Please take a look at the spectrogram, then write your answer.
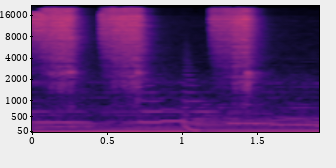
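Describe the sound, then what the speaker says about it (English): A makeup setting spray releasing a continuous fine mist in two long hissing bursts, close and fairly loud, with a low hum underneath and no talking. "I like setting sprays that spray like that, just a continuous mist"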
